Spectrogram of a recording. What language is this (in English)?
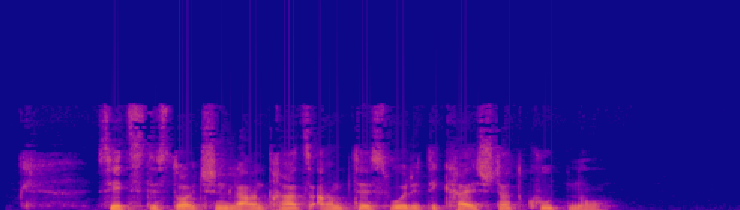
German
